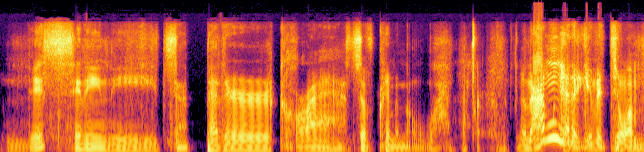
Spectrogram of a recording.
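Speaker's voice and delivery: drawn-out villain voice, swelling at the end; Heath Ledger's Joker. Acted. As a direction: do a slow, theatrical Joker, building up. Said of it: "hear your Heath Ledger impression".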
